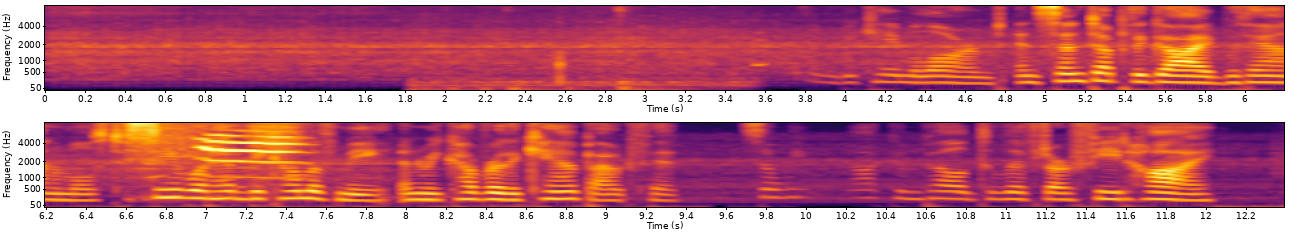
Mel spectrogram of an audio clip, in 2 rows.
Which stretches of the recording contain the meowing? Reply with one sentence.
You can hear the meowing from 1.8 to 3.6 s and from 6.6 to 7.5 s.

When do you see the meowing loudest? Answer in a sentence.
The loudest moment of the meowing is at 7 seconds.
